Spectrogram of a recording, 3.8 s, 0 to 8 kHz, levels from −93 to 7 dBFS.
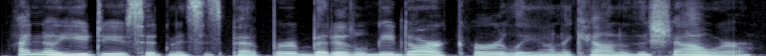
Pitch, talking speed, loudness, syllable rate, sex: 200 Hz, 265 wpm, -15 LUFS, 5.8 syllables/s, female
